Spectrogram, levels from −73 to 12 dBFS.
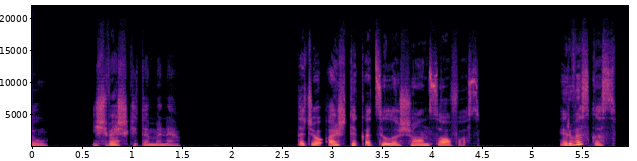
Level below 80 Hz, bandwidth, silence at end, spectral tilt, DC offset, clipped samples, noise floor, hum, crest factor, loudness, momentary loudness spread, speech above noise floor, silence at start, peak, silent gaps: -56 dBFS; 19.5 kHz; 0.15 s; -4.5 dB/octave; under 0.1%; under 0.1%; -67 dBFS; none; 20 dB; -19 LUFS; 13 LU; 49 dB; 0 s; 0 dBFS; none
